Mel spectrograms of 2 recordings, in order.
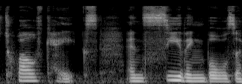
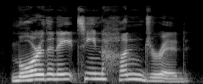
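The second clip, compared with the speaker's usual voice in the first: higher, louder and slow; proud boast; 7 semitones higher, 6 dB louder than usual. A narrator's reading. Ghost boasting of his family, slow and loud. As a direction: savour the huge number. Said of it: "said the ghost".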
